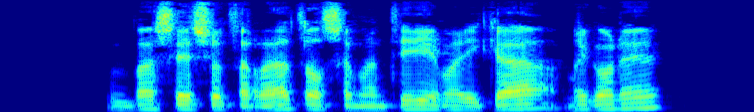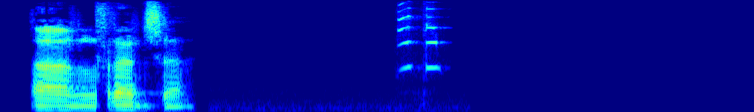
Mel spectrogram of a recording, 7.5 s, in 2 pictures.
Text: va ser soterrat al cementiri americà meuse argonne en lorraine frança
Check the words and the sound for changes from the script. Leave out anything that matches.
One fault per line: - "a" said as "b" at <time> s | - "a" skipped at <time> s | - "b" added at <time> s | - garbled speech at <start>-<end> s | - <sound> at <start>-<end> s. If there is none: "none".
- "meuse" skipped at 2.6 s
- "lorraine" skipped at 4.3 s
- squeak at 5.7-6.0 s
